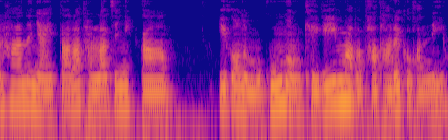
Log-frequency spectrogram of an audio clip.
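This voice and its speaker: A woman with a Gyeongsang accent, fairly low pitch, ordinary pitch variation and a moderate pace. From South Gyeongsang, Korea. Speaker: civil servant. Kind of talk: casual Q&A talk to camera.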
